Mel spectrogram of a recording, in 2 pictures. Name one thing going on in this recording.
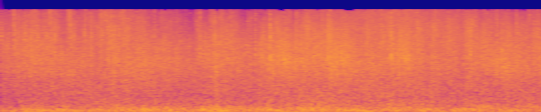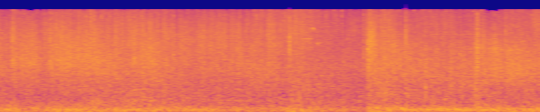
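A heavy vehicle engine rumbles steadily.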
